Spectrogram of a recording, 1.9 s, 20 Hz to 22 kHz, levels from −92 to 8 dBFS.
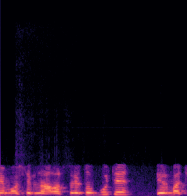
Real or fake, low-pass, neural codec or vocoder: real; 19.8 kHz; none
